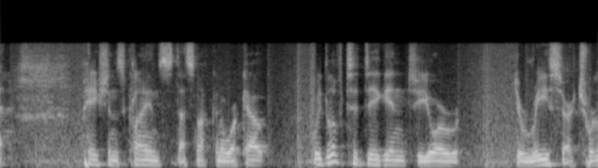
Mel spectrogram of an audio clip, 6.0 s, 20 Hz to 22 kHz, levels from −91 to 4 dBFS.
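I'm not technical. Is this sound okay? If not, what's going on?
No. Gain pumping runs through the whole clip: the loudness keeps rising and falling by a large amount, pressing loud and soft parts closer together. The likely cause is a microphone set far too loud, with an automatic limiter pulling it down on every loud sound.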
